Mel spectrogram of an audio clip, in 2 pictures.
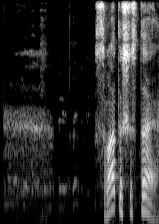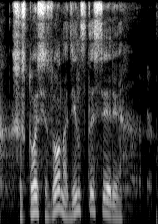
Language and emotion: Russian, neutral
